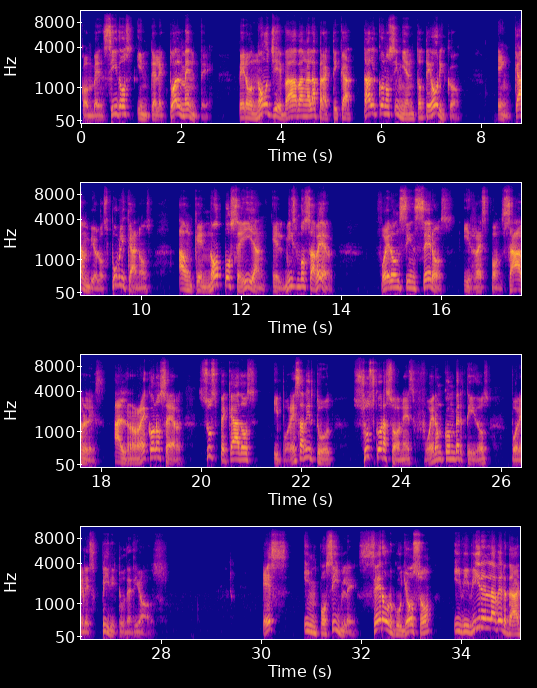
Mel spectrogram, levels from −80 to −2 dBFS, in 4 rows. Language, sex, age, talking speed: Spanish, male, 40-59, 85 wpm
